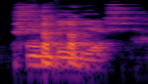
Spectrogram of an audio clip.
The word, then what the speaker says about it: NVIDIA: So today I learned something how to pronounce this company name. NVIDIA.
